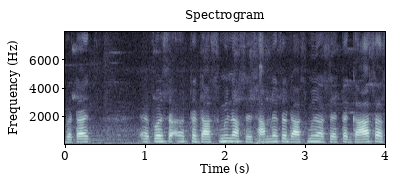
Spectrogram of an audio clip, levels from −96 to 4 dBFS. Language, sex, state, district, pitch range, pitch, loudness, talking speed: Bengali, female, Assam, Hailakandi, 180-210 Hz, 195 Hz, -17 LUFS, 180 wpm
